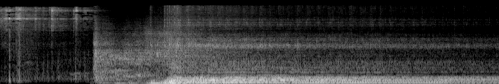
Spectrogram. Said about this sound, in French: une voiture fonctionnelle mais que j'adore parce que elle est un peu pétée de partout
